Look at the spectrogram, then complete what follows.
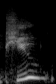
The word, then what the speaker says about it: Pugh: Well, Florence, if you, how do you pronounce her name? Pugh, Florence Pugh.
